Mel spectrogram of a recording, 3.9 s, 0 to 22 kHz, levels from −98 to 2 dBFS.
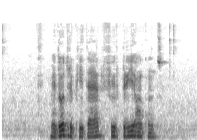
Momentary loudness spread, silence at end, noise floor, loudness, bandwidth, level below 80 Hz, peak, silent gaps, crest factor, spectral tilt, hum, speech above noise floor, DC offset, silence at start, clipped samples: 13 LU; 0.7 s; -61 dBFS; -26 LUFS; 11 kHz; -58 dBFS; -8 dBFS; none; 20 dB; -8.5 dB/octave; none; 36 dB; under 0.1%; 1 s; under 0.1%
